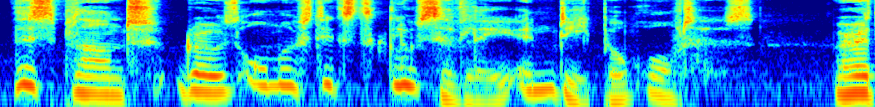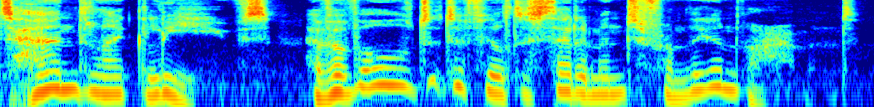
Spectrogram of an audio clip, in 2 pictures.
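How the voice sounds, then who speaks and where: A man narrating scripted nature documentary entries in a measured, formal, deliberate way, with a husky, breathy voice. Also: sits high, big pitch swings, dark tone. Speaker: narrator reading game lore entries.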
